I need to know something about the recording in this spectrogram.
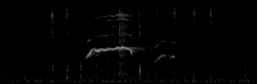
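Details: Hungry newborn macaque, kept away from milk for a long time after Tarzanna kidnapped her, Siem Reap Province: one loud drawn-out whistled wail lasting about half a second, then a softer short upward cry, over light tapping sounds.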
